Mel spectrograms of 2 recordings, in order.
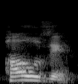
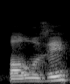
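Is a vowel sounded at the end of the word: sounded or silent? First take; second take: sounded; sounded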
